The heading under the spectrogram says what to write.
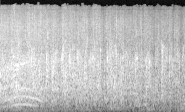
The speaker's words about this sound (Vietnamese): Xin một tràng vỗ tay thật lớn.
